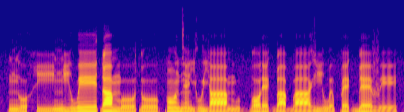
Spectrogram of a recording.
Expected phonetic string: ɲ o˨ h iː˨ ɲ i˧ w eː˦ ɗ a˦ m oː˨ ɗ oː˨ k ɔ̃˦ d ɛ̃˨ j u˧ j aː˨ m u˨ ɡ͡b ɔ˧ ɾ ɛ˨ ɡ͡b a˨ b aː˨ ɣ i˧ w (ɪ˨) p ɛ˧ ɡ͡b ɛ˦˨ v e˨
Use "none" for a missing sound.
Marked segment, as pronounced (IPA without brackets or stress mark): ə˨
